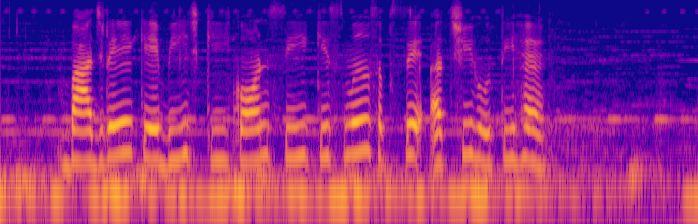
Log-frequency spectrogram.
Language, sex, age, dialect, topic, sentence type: Hindi, female, 18-24, Marwari Dhudhari, agriculture, question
